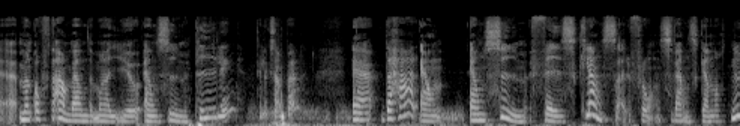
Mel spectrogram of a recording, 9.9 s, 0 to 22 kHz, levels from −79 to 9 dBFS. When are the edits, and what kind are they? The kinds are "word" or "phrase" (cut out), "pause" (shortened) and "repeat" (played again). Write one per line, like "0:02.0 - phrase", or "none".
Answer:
0:05.6 - word
0:06.2 - word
